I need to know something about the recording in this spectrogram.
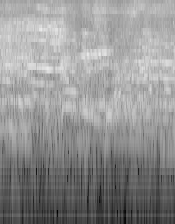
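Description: Many children's voices chattering and calling out over one another, a loud overlapping babble with no clear words.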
